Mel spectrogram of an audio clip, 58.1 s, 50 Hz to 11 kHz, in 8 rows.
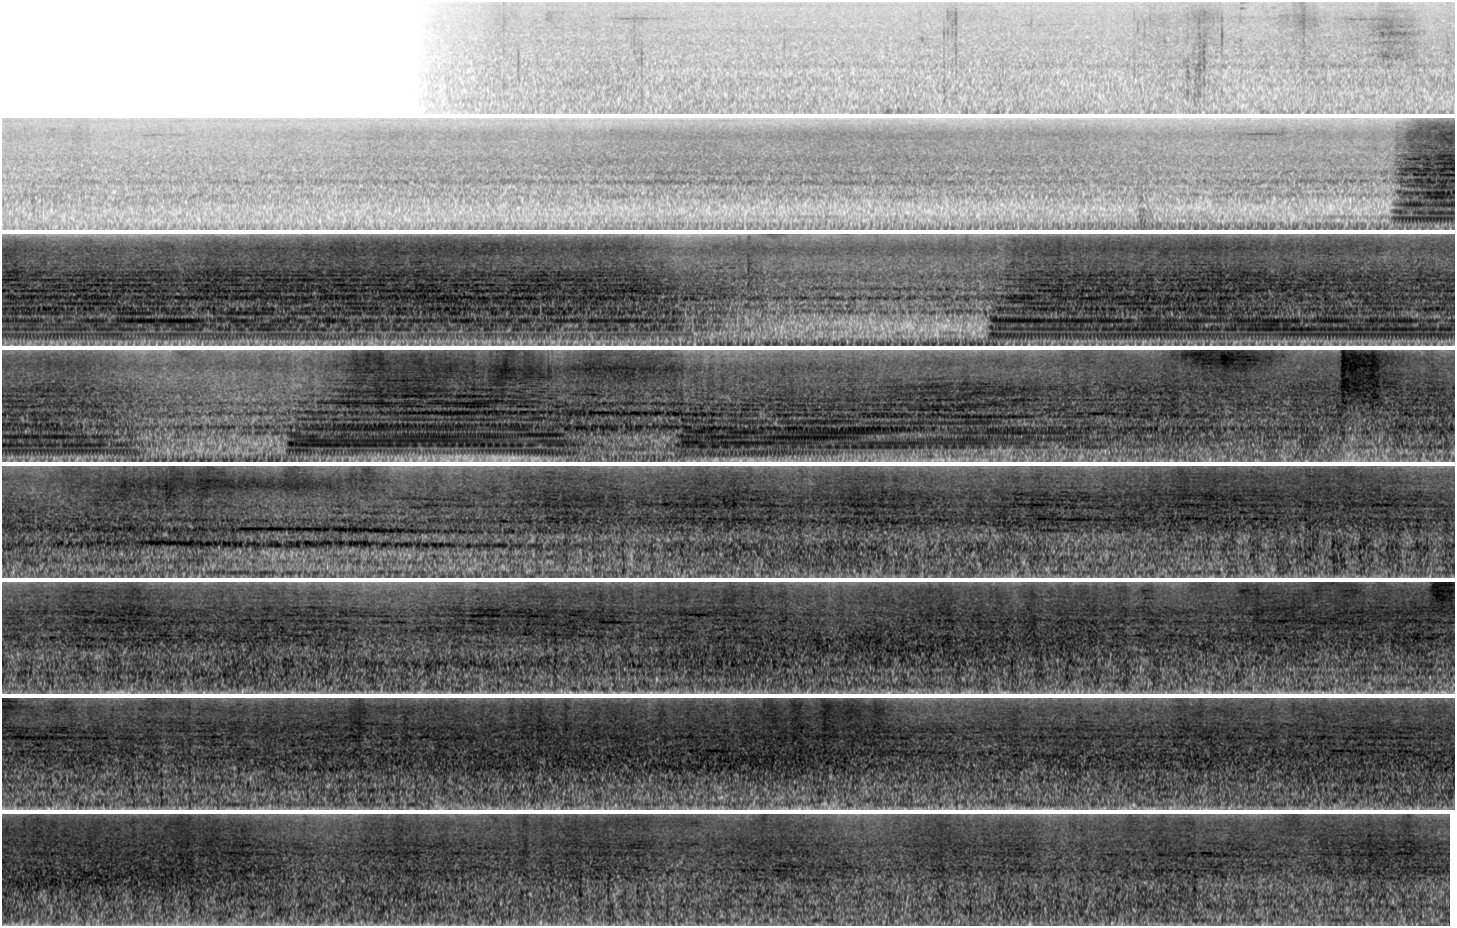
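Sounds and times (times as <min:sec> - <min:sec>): diesel locomotive engine rumble: 0:02.2 - 0:58.0
train air horn blasts: 0:14.2 - 0:32.1
freight cars clickety-clack: 0:31.3 - 0:58.0.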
